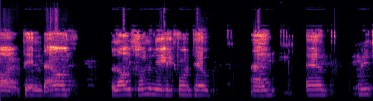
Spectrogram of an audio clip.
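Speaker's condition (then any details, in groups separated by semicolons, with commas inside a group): Cerebral palsy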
